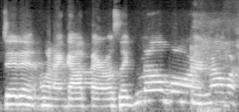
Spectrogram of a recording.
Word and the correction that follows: Melbourne: And then everybody's like, it's Melbourne.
